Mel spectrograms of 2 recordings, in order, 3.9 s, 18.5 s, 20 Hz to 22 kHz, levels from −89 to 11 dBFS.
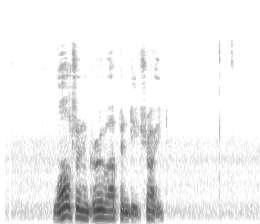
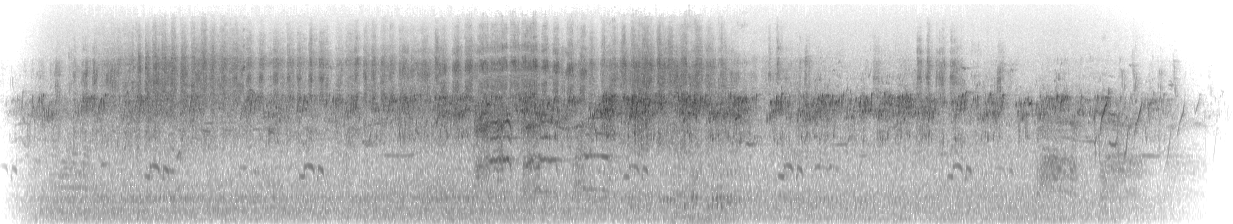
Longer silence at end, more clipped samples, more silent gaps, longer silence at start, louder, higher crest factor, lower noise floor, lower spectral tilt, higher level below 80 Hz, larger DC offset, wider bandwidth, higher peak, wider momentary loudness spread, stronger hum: first, 1.45 s vs 0.75 s; neither; neither; first, 0.8 s vs 0.3 s; second, -26 LUFS vs -20 LUFS; about the same, 20 dB vs 20 dB; first, -70 dBFS vs -66 dBFS; first, -8.5 dB/octave vs 2.5 dB/octave; second, -80 dBFS vs -68 dBFS; neither; second, 10 kHz vs over 20 kHz; second, -8 dBFS vs -2 dBFS; about the same, 11 LU vs 13 LU; neither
